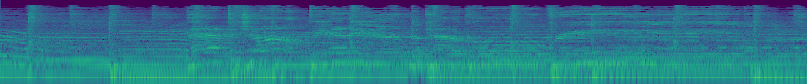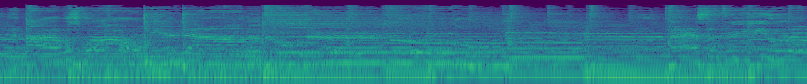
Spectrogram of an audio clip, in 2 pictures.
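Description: Live country rock band playing: electric guitars, bass and drums, with a man singing lead.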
